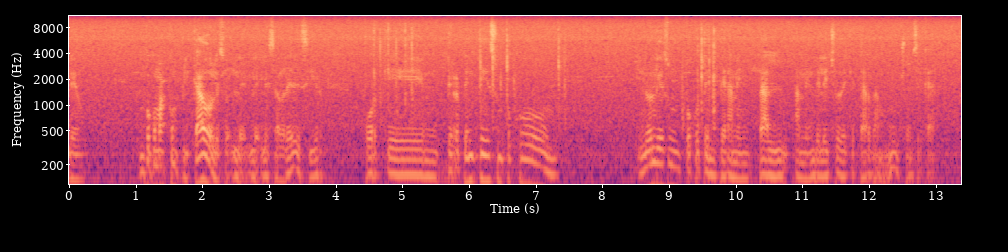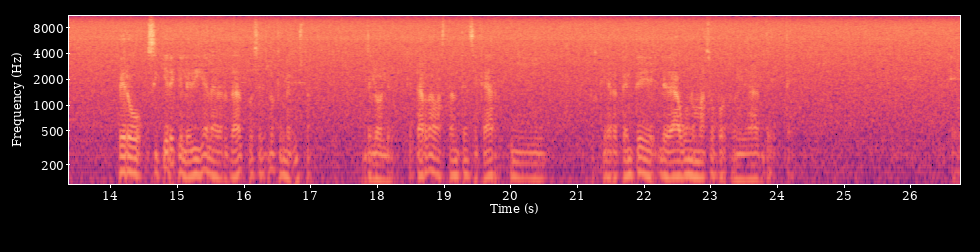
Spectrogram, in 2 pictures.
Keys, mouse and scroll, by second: 0.2 ctrl+click, 4.6 KP_Add, 6.2 d, 7.4 d, 7.8-9.4 drag, 9.6 ctrl+z, 10.2-12.8 ctrl+drag, 13.2-14.3 drag, 15.1-17.4 drag, 22.8 click.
